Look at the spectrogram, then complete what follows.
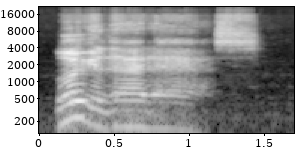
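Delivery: booming, very loud, boisterous blurt. Retelling a coworker's remark on a walk: imitating a loud, boisterous voice. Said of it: "he has a very loud, boisterous voice".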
